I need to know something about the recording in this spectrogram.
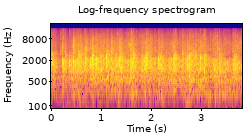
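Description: A crowd claps steadily for several seconds, a dense, continuous wash of many hands at moderate volume, with no clear voices standing out, as an audience gives a woman invited forward a big round of applause.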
